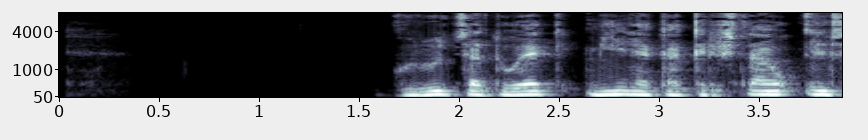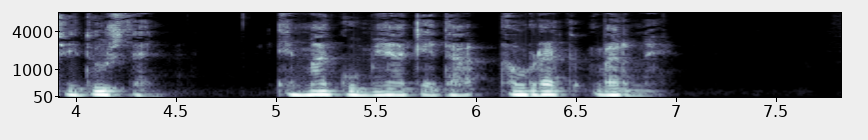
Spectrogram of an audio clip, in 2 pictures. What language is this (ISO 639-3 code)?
eus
